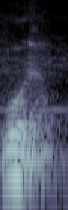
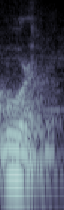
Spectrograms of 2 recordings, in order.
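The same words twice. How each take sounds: First: The middle T sounds like a D. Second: The middle T sounds like an R. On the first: "pronounce it like a D" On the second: "or even R, another R"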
